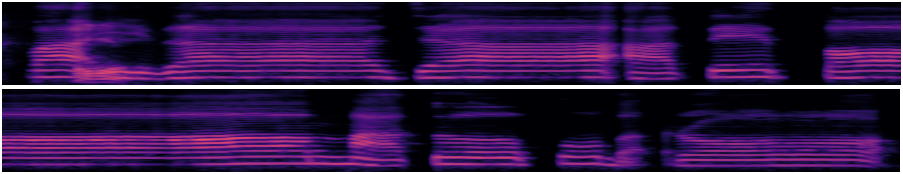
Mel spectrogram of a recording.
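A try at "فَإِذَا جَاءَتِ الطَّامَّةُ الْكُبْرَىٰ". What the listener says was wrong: Udah, tapi belum nyamber ke mimnya. Faida ja'atil tom tom karena mimnya juga gunnah. Wa idza ja'atil tammatul kubra lagi.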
